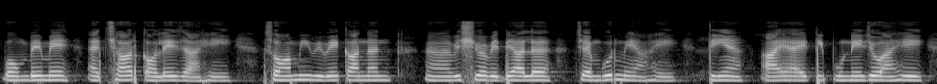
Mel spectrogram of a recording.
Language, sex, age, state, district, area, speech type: Sindhi, female, 45-60, Maharashtra, Mumbai Suburban, urban, spontaneous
